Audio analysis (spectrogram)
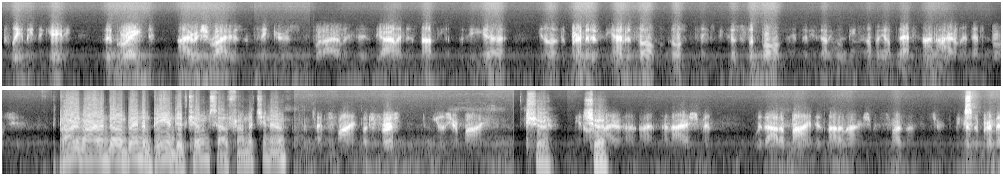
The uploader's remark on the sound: if you are looking for Hi-Fi sound you came to the wrong place, it's a not-so-clear phone interview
